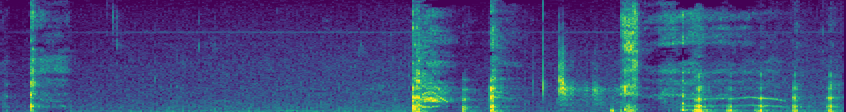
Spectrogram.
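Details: Voluntary cough: several short, dry adult coughs done on purpose to show a pet cat reacting, with quiet room noise and a brief tonal sound near the end.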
